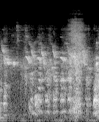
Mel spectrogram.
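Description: Young rooster chicks recovering from illness give quick, close clucks and chirps in short bursts.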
